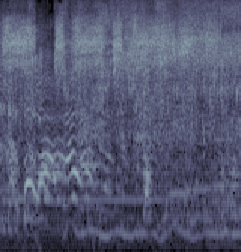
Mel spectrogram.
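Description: Cartoon sound effect of liquid being sucked from a pitcher up a long tube: a wobbling, warbling gurgle over steady background music.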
